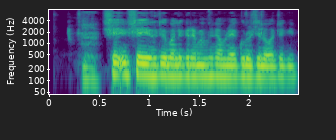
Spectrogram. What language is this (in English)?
Bangla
